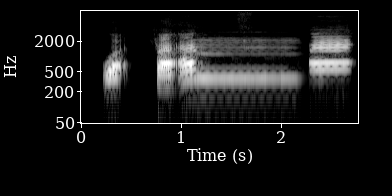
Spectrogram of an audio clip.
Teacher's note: Selain huruf bibir, huruf mim itu juga huruf hidung.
